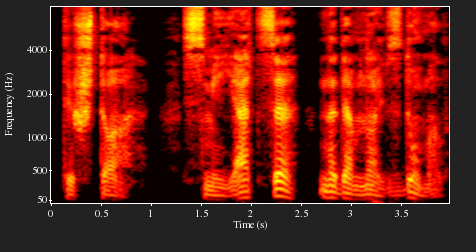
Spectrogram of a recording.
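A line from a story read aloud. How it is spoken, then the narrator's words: Hoarse voice. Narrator (Russian): хрипло заговорил Сафрон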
